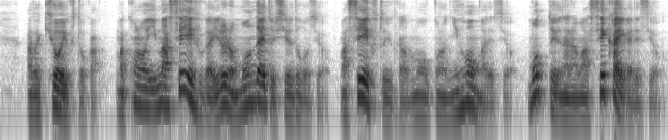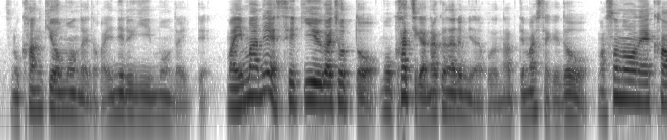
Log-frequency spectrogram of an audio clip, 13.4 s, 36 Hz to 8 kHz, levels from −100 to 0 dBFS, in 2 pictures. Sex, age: male, 30-49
